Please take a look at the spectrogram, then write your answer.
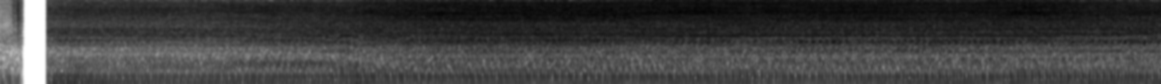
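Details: Mercedes petrol engine after the belt tensioner damper was cleaned and packed with high-temperature grease: smooth, even idle with no rattle or knock from the tensioner, and the roller no longer moves when revving.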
